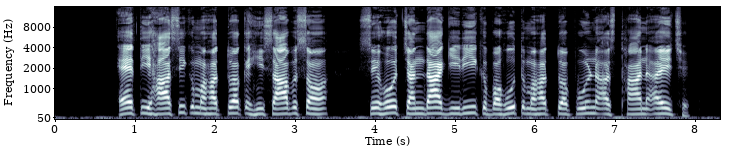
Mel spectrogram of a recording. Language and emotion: Maithili, neutral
